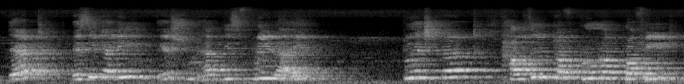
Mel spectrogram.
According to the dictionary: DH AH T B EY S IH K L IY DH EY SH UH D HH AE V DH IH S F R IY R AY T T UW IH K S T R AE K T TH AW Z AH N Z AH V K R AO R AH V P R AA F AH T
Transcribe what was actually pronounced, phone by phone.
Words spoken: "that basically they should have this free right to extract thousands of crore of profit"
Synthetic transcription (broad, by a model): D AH T B EY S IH K L IY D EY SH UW D HH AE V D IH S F R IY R AY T T UW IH K S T EH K T T AW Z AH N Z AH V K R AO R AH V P R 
